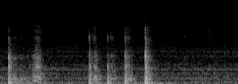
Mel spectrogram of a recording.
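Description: A handful of light, irregular clicks and knocks over the first second and a half, from small objects being handled, then a quiet steady background.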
